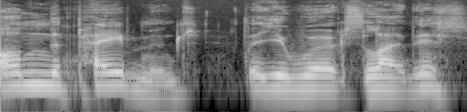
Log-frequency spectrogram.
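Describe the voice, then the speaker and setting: Lively intonation marks this man's speech, delivered in an English accent. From England. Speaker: podcast co-host. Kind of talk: casual chat, storytelling.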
